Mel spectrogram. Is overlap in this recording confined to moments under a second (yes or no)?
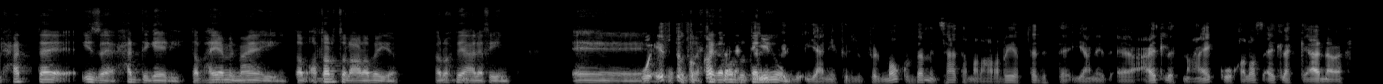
no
